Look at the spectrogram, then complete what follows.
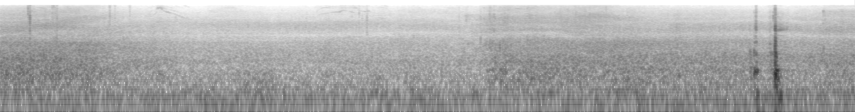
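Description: Surf washing steadily onto a sandy beach, swelling a little about five seconds in, with two short sharp clicks near the end.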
